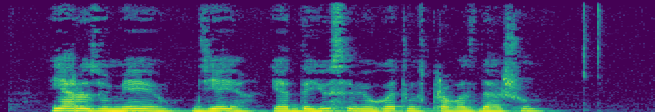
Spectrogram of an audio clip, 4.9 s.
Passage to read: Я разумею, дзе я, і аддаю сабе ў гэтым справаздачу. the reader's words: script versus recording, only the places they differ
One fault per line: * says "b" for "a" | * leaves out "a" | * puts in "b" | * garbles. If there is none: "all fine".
all fine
